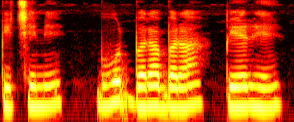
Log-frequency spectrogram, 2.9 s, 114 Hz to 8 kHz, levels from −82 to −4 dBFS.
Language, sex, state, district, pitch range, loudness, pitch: Hindi, female, Arunachal Pradesh, Longding, 195-210 Hz, -16 LUFS, 200 Hz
